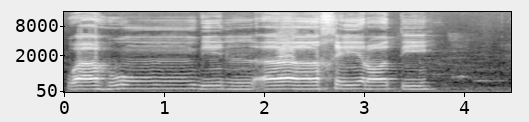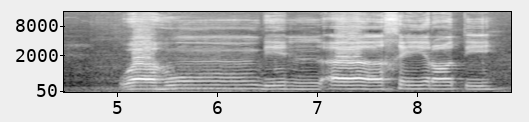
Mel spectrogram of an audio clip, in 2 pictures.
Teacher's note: mimnya itu didengungkan dan jangan dirapatkan bibirnya agar dengung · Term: Ikhfa Syafawi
